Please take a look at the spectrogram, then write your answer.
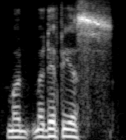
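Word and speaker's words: Modiphius: Modifius, I think is how you pronounce it, Entertainment, who has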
